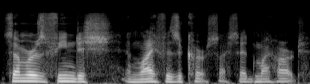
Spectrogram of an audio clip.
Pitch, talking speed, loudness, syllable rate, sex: 125 Hz, 250 wpm, -18 LUFS, 5.8 syllables/s, male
